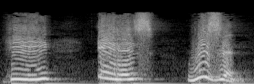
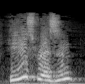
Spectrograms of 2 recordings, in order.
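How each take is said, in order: First: "He is risen" slow, leaning hard on "is"; stress on is. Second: "He is risen" with a lift on "is"; joyful proclamation; stress on is. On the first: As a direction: draw out "is" slowly and firmly. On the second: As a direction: ring it out, lifting "is". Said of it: "And I love this". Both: Shown as a demonstration.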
